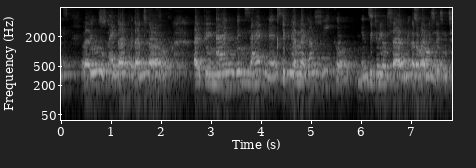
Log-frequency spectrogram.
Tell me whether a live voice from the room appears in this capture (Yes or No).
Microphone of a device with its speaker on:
No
